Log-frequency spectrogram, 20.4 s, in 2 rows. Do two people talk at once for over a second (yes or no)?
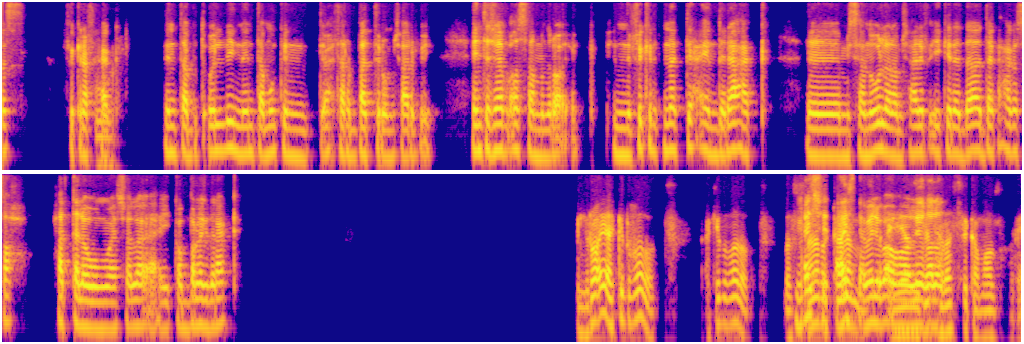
yes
